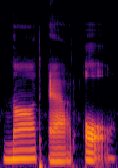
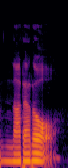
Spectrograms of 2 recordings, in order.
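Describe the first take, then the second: First: Each word is said separately, without linking. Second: Final consonants run smoothly into the following vowels. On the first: The speaker calls it wrong. "We will not say it like this" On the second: The speaker calls it right. "So t and at will be linked"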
